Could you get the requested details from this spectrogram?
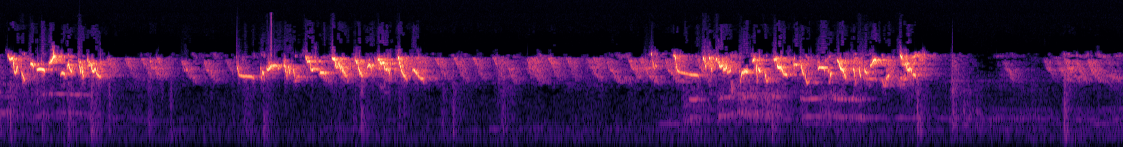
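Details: Male common iora song from Lombok, played to tutor and lure silent birds: rapid chattering, scratchy high notes in two dense bursts of about two seconds each, with quieter chirps between and faint lower tones beneath.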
